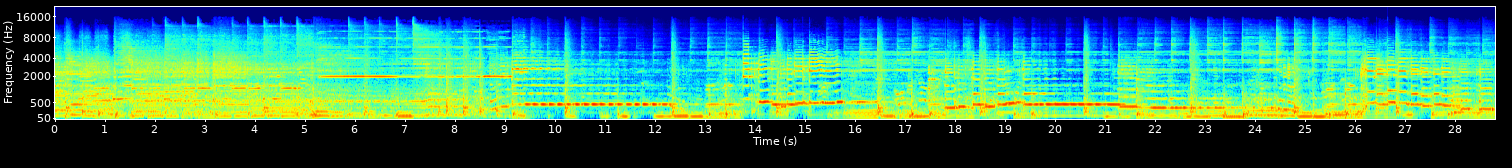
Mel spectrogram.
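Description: Live blues band playing an instrumental section: harmonica held notes, one wavering about ten seconds in, over electric guitar, bass guitar and drum kit.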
